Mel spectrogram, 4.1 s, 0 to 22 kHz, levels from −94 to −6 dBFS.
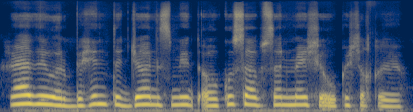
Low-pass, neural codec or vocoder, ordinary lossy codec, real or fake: none; codec, 44.1 kHz, 7.8 kbps, DAC; none; fake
